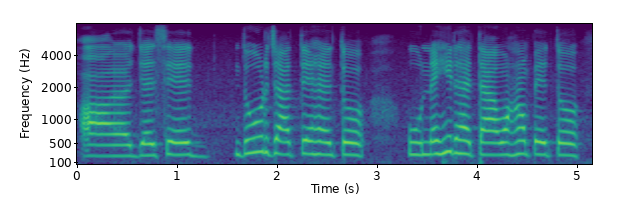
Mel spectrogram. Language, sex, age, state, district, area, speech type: Urdu, female, 18-30, Bihar, Darbhanga, rural, spontaneous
